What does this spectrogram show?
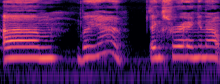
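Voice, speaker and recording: A dark, mellow tone colors this voice. It belongs to a woman. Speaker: fashion designer vlogger. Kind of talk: casual vlog narration. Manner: casual, chatty.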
